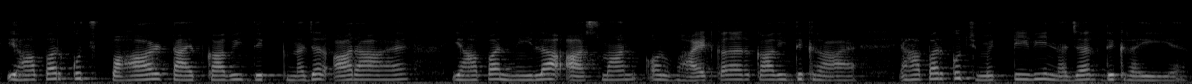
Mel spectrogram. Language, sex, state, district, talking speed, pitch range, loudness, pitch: Hindi, female, Jharkhand, Jamtara, 165 wpm, 205-230 Hz, -39 LUFS, 220 Hz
